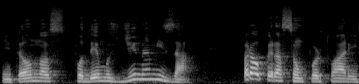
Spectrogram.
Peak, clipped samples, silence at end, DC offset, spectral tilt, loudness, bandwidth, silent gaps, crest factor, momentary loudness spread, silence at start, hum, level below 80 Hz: -6 dBFS; under 0.1%; 0 s; under 0.1%; -7 dB/octave; -24 LUFS; 15.5 kHz; none; 18 dB; 8 LU; 0 s; none; -60 dBFS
